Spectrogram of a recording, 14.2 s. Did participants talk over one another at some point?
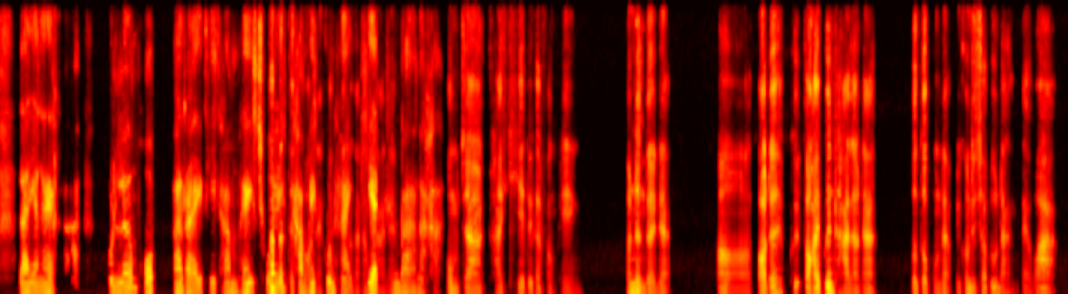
Yes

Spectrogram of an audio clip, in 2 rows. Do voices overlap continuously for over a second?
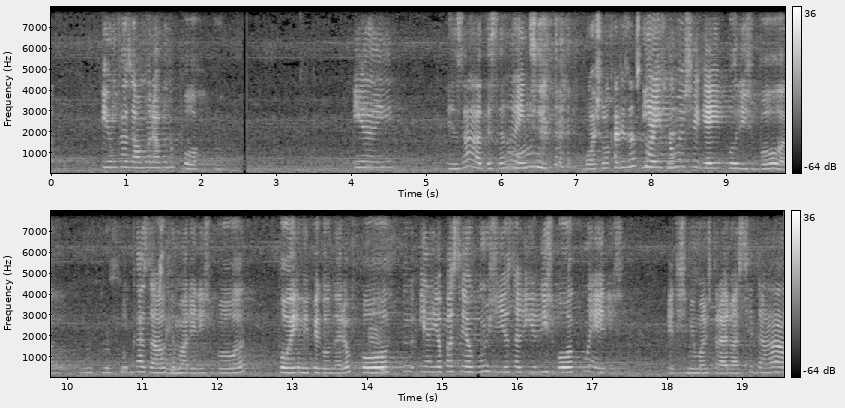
No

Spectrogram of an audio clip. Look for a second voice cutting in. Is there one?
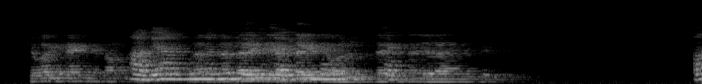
Yes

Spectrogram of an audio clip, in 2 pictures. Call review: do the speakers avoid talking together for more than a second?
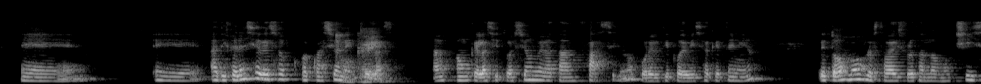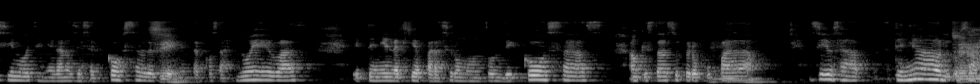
Yes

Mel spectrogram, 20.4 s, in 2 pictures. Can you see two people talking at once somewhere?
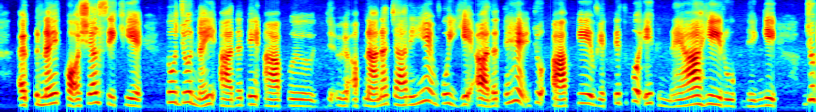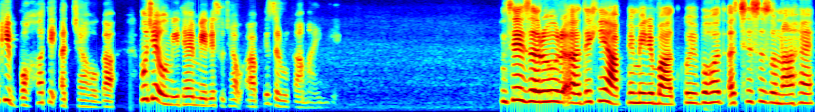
No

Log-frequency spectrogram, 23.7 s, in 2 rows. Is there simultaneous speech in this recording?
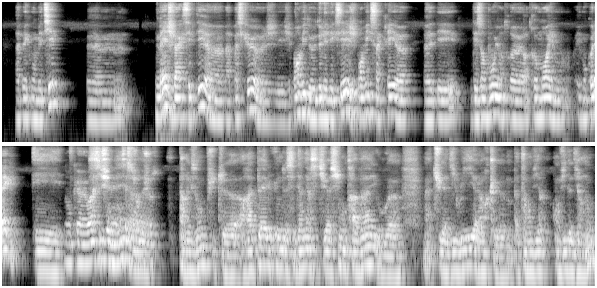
Yes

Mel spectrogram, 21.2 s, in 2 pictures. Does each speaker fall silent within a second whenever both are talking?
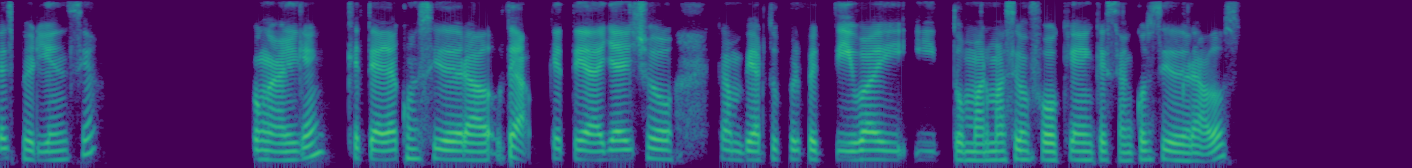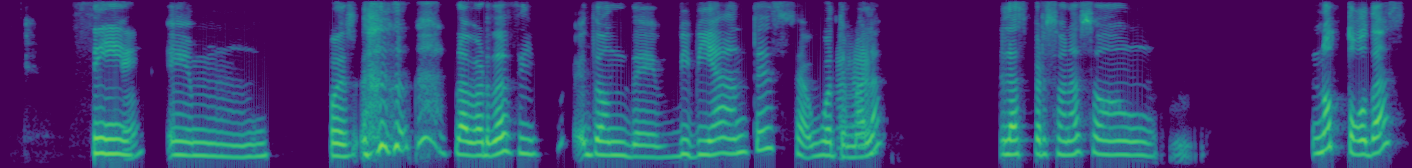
Yes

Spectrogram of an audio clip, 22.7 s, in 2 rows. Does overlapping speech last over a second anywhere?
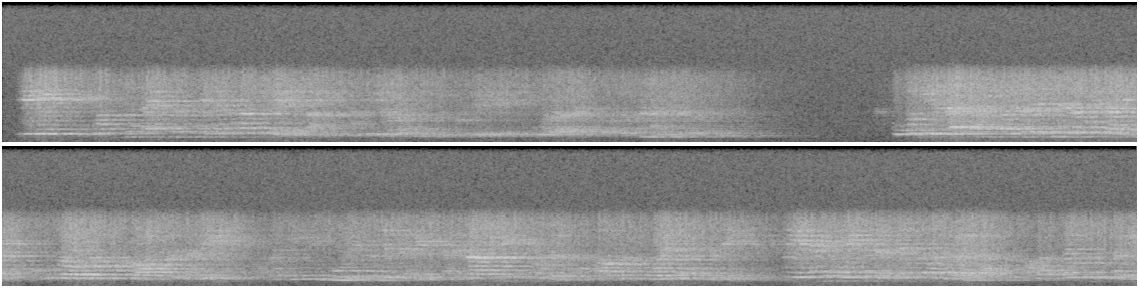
No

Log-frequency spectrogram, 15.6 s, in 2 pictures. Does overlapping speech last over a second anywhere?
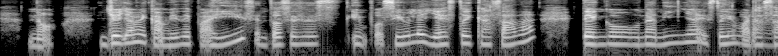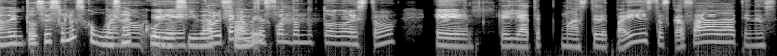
Yes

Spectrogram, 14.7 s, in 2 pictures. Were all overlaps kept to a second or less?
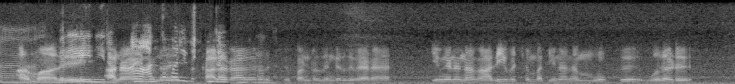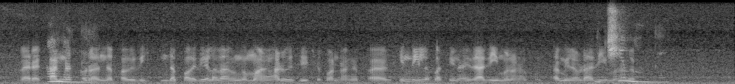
No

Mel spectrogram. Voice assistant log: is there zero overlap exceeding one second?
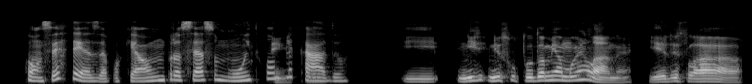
Yes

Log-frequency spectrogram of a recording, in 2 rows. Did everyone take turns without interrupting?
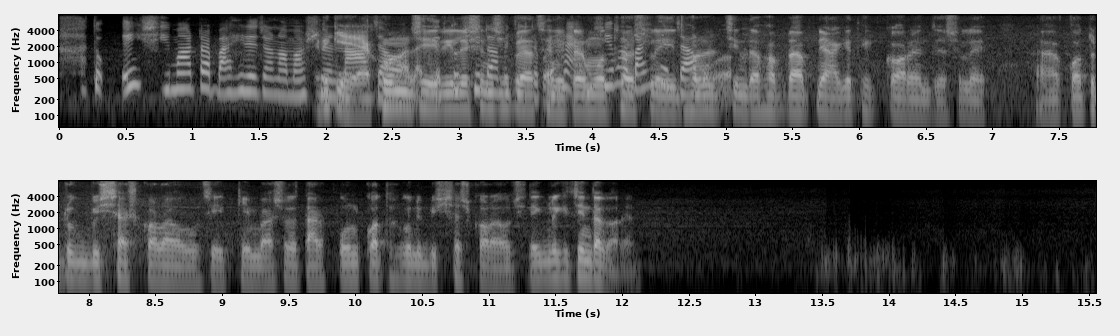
No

